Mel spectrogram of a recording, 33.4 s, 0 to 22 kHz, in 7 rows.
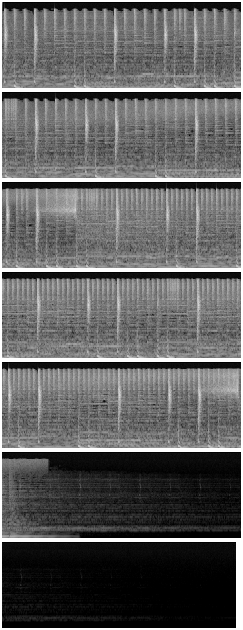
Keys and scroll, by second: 3.6 ctrl+a, 27.5 ctrl+s.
